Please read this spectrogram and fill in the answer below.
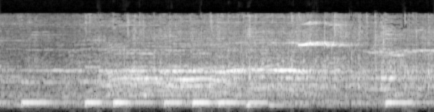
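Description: Live band music with an acoustic guitar picking a short repeated note about three times a second, other held tones sounding above it.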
